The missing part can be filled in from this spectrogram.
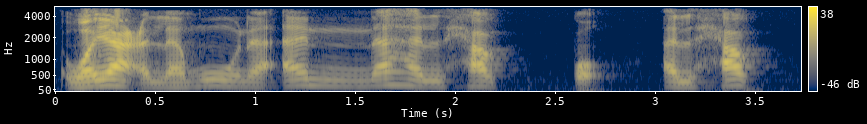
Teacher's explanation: القاف إذا وقفنا عليها نقف عليها بالسكون مع التشديد، والقاف حرف مفخم، فلا يعني يغر أحدنا إظهار القلقلة على حساب إخفاء أو على حساب ترقيق القاف، وهي مفخمة قولا واحدا عند كل القراء.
